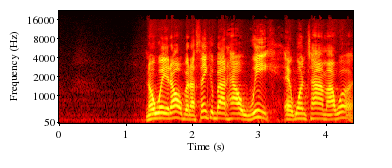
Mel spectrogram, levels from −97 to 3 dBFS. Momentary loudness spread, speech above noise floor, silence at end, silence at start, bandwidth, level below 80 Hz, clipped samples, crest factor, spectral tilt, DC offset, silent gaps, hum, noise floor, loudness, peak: 6 LU; 45 dB; 0 s; 1.3 s; 17 kHz; -66 dBFS; under 0.1%; 20 dB; -2.5 dB/octave; under 0.1%; none; none; -64 dBFS; -18 LUFS; 0 dBFS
